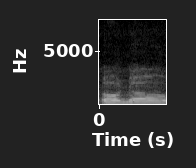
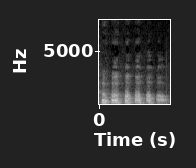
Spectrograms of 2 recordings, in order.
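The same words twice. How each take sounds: First: Said in the usual way. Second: "Oh, no." laughed out, louder and higher; laughing dismay. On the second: Real, not acted. Friend watching election results, laughing dismay. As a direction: laugh through the words in dismay.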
